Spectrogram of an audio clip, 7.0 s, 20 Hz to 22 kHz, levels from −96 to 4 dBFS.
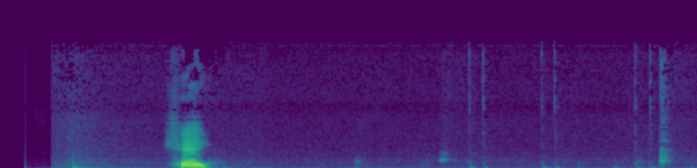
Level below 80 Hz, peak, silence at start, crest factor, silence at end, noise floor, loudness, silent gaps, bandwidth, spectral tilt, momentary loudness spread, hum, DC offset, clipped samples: -70 dBFS; -6 dBFS; 1.75 s; 24 dB; 4.9 s; -70 dBFS; -20 LUFS; none; 15 kHz; -5 dB/octave; 31 LU; none; under 0.1%; under 0.1%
